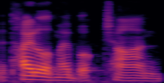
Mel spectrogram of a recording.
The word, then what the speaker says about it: Chan: title of my book Chon this is the Chinese pronunciation of the word Zen in Japanese which is of course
